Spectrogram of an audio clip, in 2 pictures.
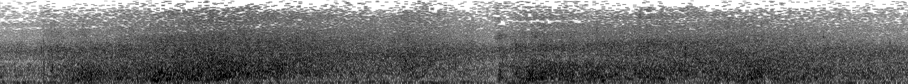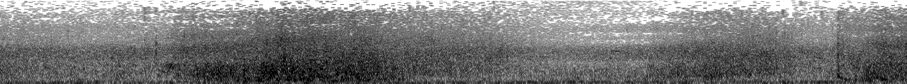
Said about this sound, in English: I am standing in front of Atlantic Ocean near Saint-Palais Seaside Resort in France. Foots in sand, and I listen closely to the endless thin rhythm of waves. This is a very simple recording, but it brings so many souvenirs.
